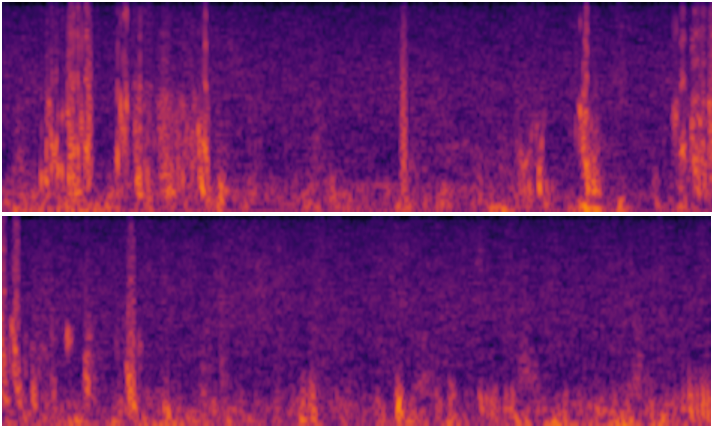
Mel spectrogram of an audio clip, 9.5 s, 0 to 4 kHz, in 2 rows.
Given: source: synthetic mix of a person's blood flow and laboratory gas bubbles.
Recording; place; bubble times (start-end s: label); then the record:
Doppler ultrasound of blood flow; subclavian vein
0.23-0.61 s: bubbles
0.75-1.42 s: bubbles
3.42-3.63 s: bubbles
3.81-4.01 s: bubbles
4.46-5.24 s: bubbles
5.27-5.35 s: bubbles
5.48-5.67 s: bubbles
From the record:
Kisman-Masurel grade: 223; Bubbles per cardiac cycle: several, 3 to 8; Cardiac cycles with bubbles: 10 to 50%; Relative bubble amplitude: loud (0.450 to 0.775); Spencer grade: 2 (many but less than half of the cardiac periods contain bubble signals, singularly or in groups); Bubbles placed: anywhere in the cardiac cycle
